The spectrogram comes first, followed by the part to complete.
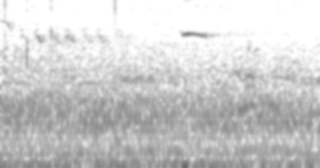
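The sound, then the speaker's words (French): Faint, scattered bird calls, a few short chirps and honk-like notes, over steady outdoor background noise. Nobody speaks. “Ça fait tellement de bien aussi de revoir tous les oiseaux.”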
